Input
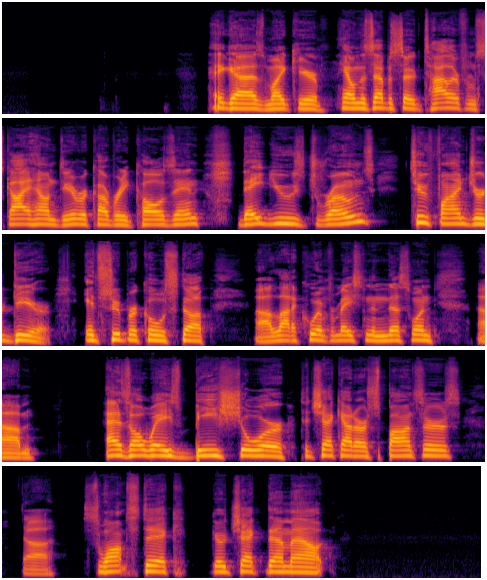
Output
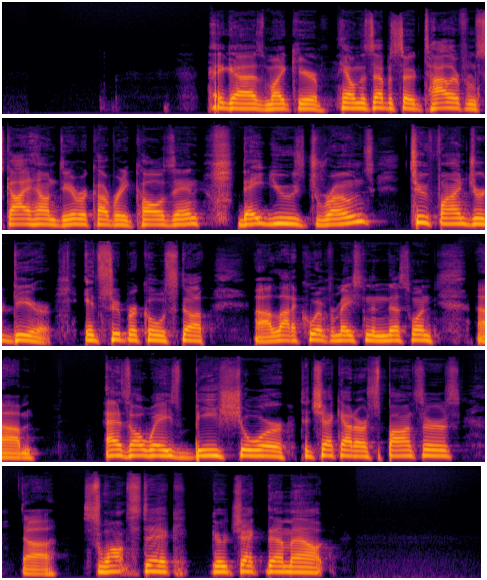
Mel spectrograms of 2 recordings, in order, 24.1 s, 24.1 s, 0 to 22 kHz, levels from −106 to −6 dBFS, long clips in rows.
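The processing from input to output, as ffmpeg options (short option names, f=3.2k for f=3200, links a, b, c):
-filter_complex "[0:a]asettb=1/sr,asplit=3[a][b][c];[a]atrim=end=19.734[d];[b]atrim=start=19.73:end=21.79,asetpts=PTS-STARTPTS,afade=t=in:d=0.004:c=qsin,afade=t=out:st=2.056:d=0.004:c=qsin,asplit=2[e][f];[f]adelay=19,volume=-3dB[g];[e][g]amix=inputs=2:normalize=0,atrim=end_sample=90846[h];[c]atrim=start=21.786[i];[d][h]acrossfade=d=0.004:c1=hsin:c2=qsin[j];[j][i]acrossfade=d=0.004:c1=qsin:c2=hsin,dynaudnorm=f=150:g=7:m=9dB,equalizer=f=3.2k:t=o:w=2.8:g=-13,acompressor=threshold=-37dB:ratio=2.5,volume=6dB"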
